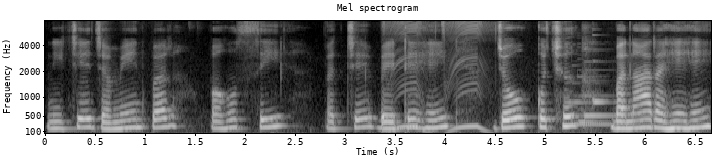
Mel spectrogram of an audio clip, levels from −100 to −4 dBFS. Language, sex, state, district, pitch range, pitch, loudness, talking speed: Hindi, female, Bihar, Darbhanga, 185-225 Hz, 210 Hz, -30 LUFS, 125 wpm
